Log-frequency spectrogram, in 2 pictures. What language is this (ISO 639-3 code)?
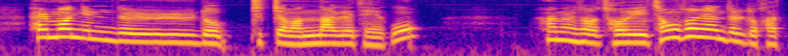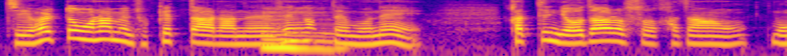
kor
